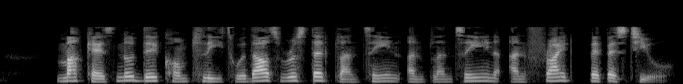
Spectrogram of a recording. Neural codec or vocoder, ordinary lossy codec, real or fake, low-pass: codec, 16 kHz, 0.3 kbps, FocalCodec; MP3, 24 kbps; fake; 7.2 kHz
